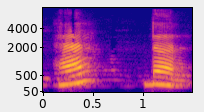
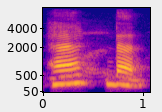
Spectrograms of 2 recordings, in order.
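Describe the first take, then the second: First: हैंडल said very slowly as हैं-डल; split into syllables. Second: Said in the usual way. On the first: Shown as a demonstration. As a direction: stretch हैंडल into two separate syllables. (हैंडल को धीरे से हैं-डल बोलें)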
